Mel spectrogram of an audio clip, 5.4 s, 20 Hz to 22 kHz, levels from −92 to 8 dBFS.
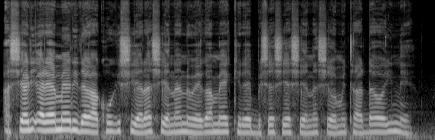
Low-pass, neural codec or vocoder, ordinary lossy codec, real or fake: none; none; none; real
